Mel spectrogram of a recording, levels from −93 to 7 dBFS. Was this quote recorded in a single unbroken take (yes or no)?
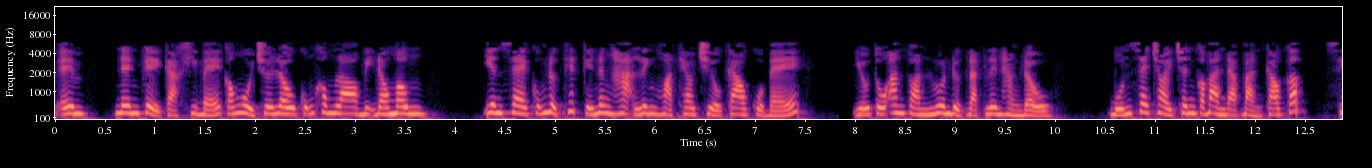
no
